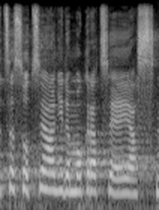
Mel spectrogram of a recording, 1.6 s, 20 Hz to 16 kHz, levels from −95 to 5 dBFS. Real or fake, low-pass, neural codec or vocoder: real; 14.4 kHz; none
